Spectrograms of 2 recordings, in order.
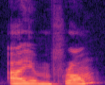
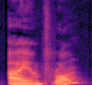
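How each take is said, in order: Both takes have the same delivery.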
